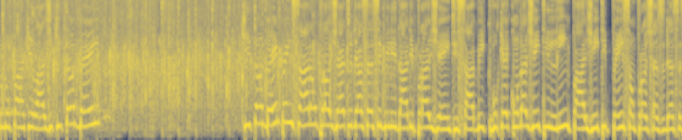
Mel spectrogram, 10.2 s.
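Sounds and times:
audience applause: 0.0 - 6.2
speech: 0.3 - 1.7, 3.6 - 10.2.

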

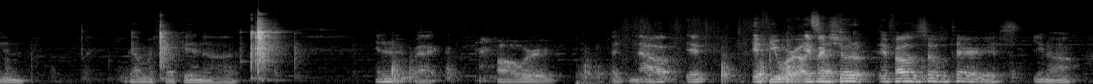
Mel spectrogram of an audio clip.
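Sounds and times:
glasses clinking in a toast: 1.2 - 3.2, 5.8 - 8.6
speech: 1.3 - 2.6, 3.8 - 10.9.

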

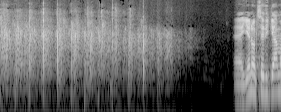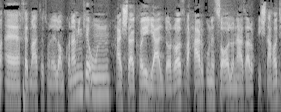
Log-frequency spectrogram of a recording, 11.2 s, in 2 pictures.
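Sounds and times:
audience applauding to welcome speakers onto a stage at an event: 0.0 - 4.0
speech: 4.7 - 11.2.

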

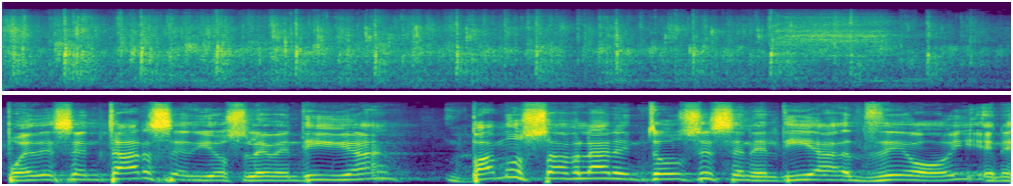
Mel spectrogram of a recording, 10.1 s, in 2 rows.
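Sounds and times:
audience applause: 0.0 - 5.6
speech: 5.1 - 10.0.

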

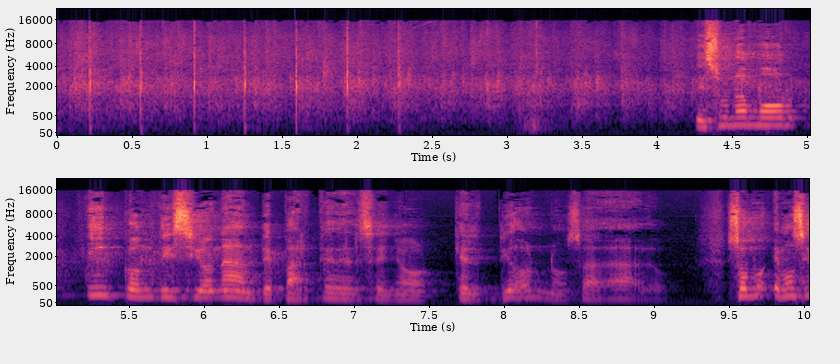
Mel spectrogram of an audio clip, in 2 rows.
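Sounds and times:
audience applauding: 0.0 - 6.3
speech: 4.2 - 10.0.

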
